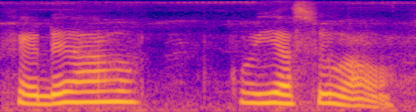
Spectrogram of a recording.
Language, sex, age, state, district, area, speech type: Assamese, female, 30-45, Assam, Golaghat, rural, spontaneous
